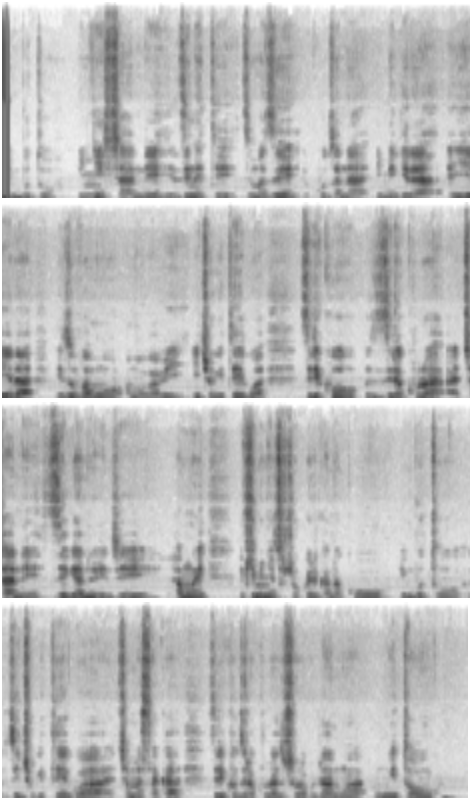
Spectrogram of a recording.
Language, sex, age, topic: Rundi, male, 25-35, agriculture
